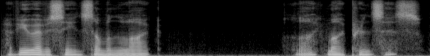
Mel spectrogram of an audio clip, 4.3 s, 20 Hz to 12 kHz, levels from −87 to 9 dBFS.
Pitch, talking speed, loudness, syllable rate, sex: 100 Hz, 110 wpm, -20 LUFS, 4.5 syllables/s, male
